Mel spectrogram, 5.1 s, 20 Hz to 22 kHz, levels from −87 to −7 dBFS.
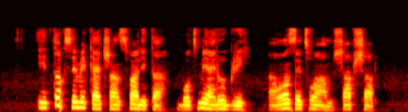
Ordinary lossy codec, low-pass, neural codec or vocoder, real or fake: none; none; none; real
